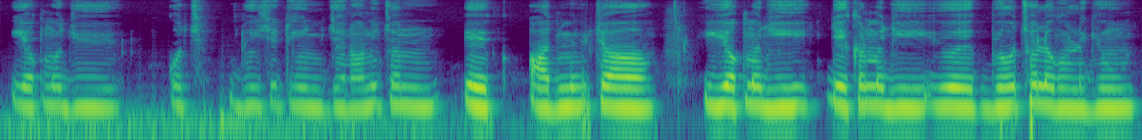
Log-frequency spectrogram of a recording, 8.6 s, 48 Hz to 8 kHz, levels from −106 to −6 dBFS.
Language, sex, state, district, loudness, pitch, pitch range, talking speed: Garhwali, male, Uttarakhand, Tehri Garhwal, -28 LUFS, 165 Hz, 160-170 Hz, 175 wpm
